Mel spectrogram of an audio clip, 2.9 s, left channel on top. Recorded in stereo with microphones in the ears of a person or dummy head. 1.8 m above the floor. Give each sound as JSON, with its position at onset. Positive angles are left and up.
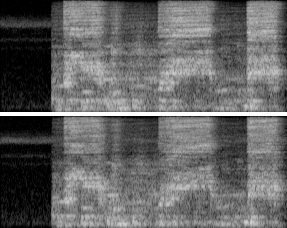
{"t": 0.5, "sound": "a scream", "side_deg": 60, "distance_m": 3.5}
